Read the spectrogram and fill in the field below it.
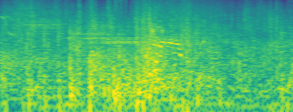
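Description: A loud splat bursts as a player is splatted.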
